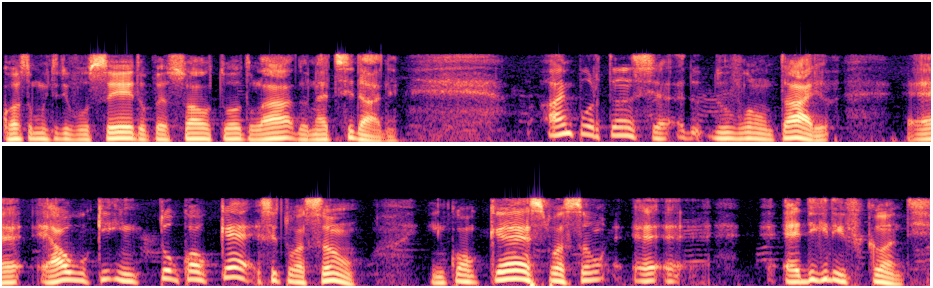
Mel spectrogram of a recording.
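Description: Speaking at a fairly slow pace with long, frequent pauses, the man's pitch swings very widely. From São Paulo, ABC region; São Paulo, Brazil. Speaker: viewer; interviewee. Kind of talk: interview. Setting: at home. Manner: halting. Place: home room. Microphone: handheld.

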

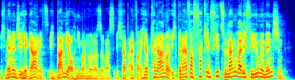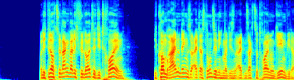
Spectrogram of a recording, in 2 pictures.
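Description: Talking at a very fast pace with vocal fry, a man uses a fairly high pitch and very wide pitch swings over a quiet background. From Russia (Siberia), raised in Germany. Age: 30s. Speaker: streamer. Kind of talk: Q&A livestream chat. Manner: casual. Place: home room.

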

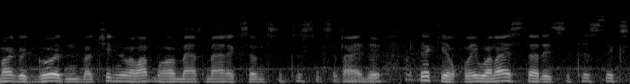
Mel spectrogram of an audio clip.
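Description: Against noticeable background noise, a man talks at a moderate pace and medium pitch with fairly even intonation. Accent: American. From US Northeast (New Jersey, Philadelphia area). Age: 70s. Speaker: retired criminology professor. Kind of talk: oral history interview. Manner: halting, frequent fillers.

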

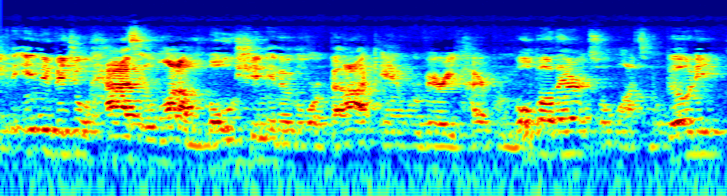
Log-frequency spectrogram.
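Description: Audible room echo and light background noise surround this voice. A man speaks at a fairly quick pace. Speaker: fitness or physical therapy educator. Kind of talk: explanatory podcast-style talk. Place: office.

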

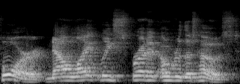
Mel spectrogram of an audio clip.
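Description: A man speaks at a moderate pace in a high pitch with lively intonation. Strong room echo surrounds his voice.

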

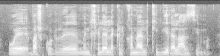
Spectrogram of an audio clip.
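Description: At a moderate pace, a woman speaks with a very deep, low pitch, a dark, mellow tone and vocal fry. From Egypt. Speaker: businesswoman and cultural center head; guest. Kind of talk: TV interview. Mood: warm, earnest. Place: studio.

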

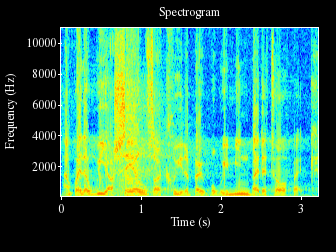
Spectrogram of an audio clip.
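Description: Over light background noise, a man talks with a Scottish accent. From Scotland. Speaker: author and activist. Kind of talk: public talk. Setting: stage with audience. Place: hall. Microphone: podium.

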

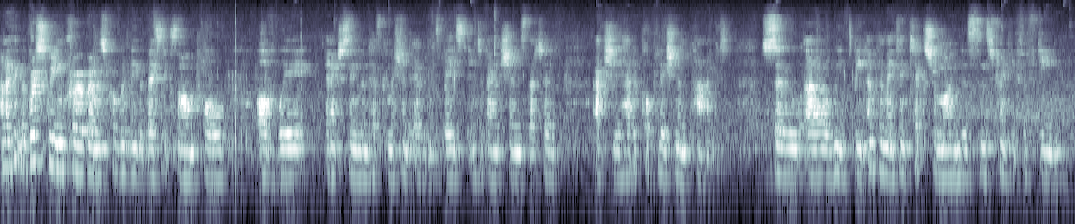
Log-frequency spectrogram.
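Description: Room echo and noticeable background noise surround a woman's voice. She has a fairly low pitch and a flat, monotone intonation. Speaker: health service officer presenting to panel. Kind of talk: formal briefing. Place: meeting room.

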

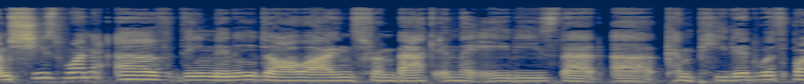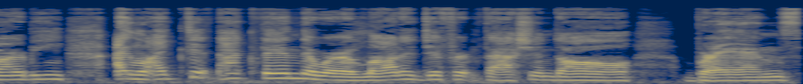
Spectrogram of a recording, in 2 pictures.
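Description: Lively intonation carries a man speaking at a fairly slow pace. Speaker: doll collector reviewer. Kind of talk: casual review chat. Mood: enthusiastic, nostalgic. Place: home room. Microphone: phone near.

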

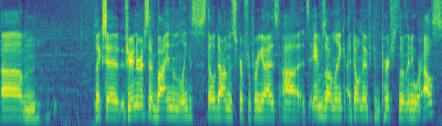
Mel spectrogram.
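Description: Faint music plays in the background. The speaker talks at a fairly quick pace. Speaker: product reviewer. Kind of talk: casual review chat.

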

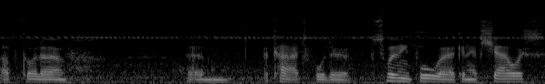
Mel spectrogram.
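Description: A man speaks at a moderate pace and a medium pitch, with fairly even intonation and long, frequent pauses, in a dry recording with no echo but noticeable background noise. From Netherlands. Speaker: vlogger and bus driver; vlogger. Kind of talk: casual vlog. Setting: outdoors. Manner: halting. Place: open country. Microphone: phone near.

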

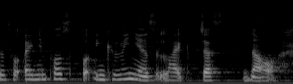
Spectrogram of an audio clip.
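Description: A woman with a dark, mellow tone talks at a fairly quick pace. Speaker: remote conference presenter. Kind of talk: lecture. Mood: apologetic, polite. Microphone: video call.

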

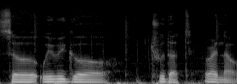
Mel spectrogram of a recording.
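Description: A man with a non-native accent speaks at a fairly slow pace with fairly even intonation. Music plays in the background. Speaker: 3D game artist. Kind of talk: software tutorial narration. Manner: casual, hesitant.

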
